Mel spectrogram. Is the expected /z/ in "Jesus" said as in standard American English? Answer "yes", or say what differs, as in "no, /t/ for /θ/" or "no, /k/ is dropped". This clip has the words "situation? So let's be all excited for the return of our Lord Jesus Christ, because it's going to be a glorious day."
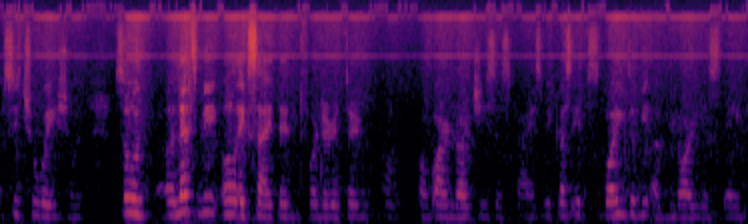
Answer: no, /s/ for /z/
